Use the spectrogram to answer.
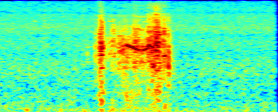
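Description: A single camera shutter fires as a photo is taken: one brief, crisp mechanical click-whir lasting under half a second, standing alone against a quiet background.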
